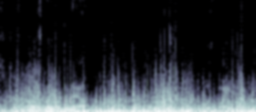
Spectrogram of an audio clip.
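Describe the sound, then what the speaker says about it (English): Strong wind buffets a microphone on a Bristol Channel beach at Minehead, a loud continuous roar of gusts and rumble with voices faintly audible underneath. "I'm sorry about the wind, there's not much I can do."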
